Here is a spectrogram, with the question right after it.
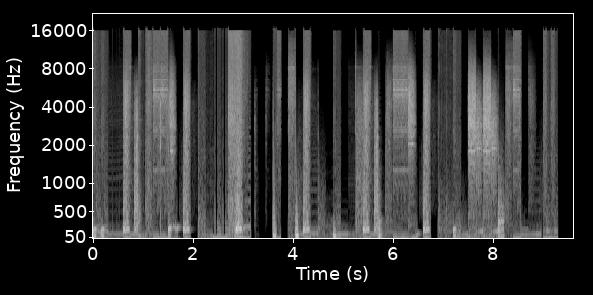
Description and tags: One in a series of 4-bar 100 BPM glitchy drum loops. Created with some old drum machine sounds and some Audio Damage effects.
